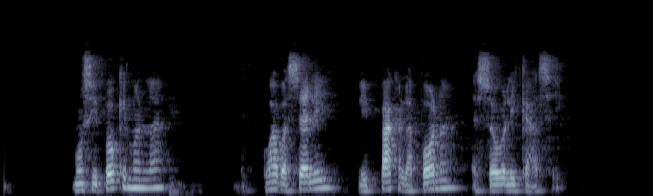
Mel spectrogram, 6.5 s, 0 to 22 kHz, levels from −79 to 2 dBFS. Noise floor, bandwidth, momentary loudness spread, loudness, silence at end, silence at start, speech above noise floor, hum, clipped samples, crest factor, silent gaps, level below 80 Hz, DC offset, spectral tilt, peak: -85 dBFS; 7.8 kHz; 12 LU; -28 LUFS; 0.9 s; 0.75 s; 57 dB; none; under 0.1%; 24 dB; none; -68 dBFS; under 0.1%; -5 dB/octave; -6 dBFS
